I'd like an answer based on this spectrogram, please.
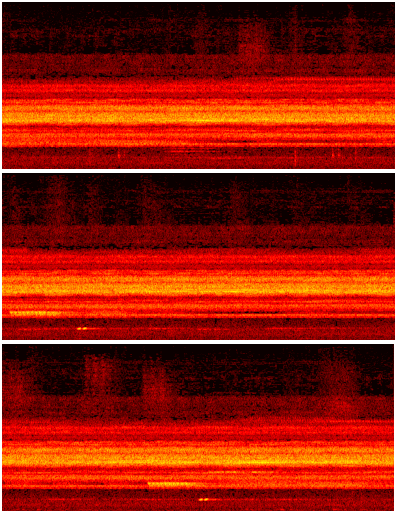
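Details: Empress cicada chorus from the Borneo rainforest, a relentless shrill droning hiss lasting the whole stretch, with brief brighter pulses and scattered faint whistled notes below it.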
